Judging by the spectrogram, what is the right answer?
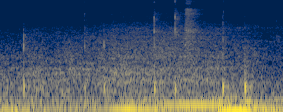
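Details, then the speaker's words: Abdominal percussion with left-hand technique during a general abdominal physical exam: soft, quick finger taps give a hollow, drum-like tympanic note, a normal finding. "Apabila suaranya timpani, ini menandakan normal."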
